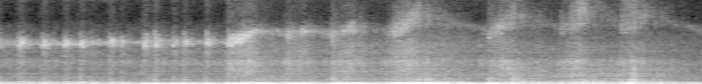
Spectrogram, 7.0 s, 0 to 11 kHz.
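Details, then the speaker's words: Ford 6.0 Powerstroke diesel warming up, free revs: revs climb in uneven, ragged, stumbling surges and sound out of time; no cam fault logged while it happens; rough running when revved, cause unknown. "I mean, it'll rev, but it just kind of sounds like it sounds like it's out of time, doesn't it?"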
